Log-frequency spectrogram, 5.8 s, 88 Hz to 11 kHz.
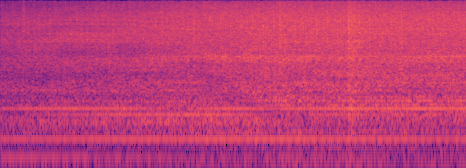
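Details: Honda LS B18B1 engine making a light, fairly even ticking about four per second over a hissy idle, rising with revs; top-end tick, source unconfirmed, owner fears a rod.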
